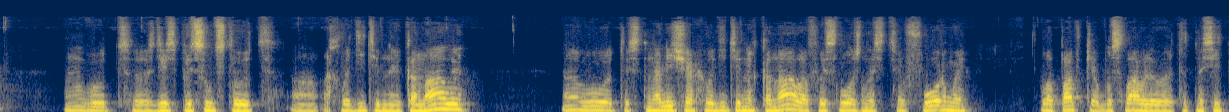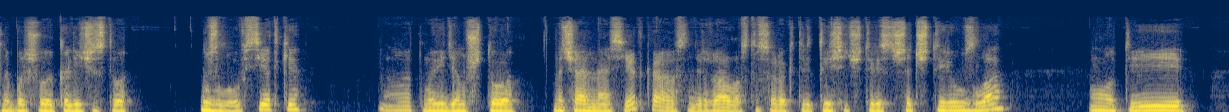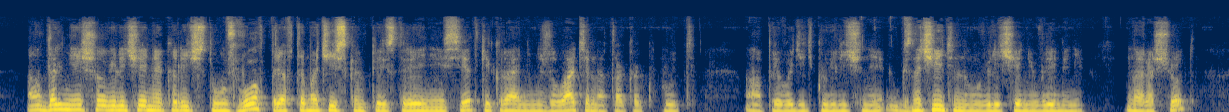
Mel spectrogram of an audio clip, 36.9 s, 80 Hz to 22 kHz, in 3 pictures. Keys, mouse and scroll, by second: 0.0 middle click, 1.8 click, 3.3 middle click, 3.8 scroll, 4.4 scroll, 5.5 click, 6.4 scroll, 7.1 scroll, 7.5 scroll up 5, 7.6 scroll, 8.4 scroll up 4, 9.4 scroll, 14.3 click, 17.8 click, 19.3 click, 33.9 right click.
